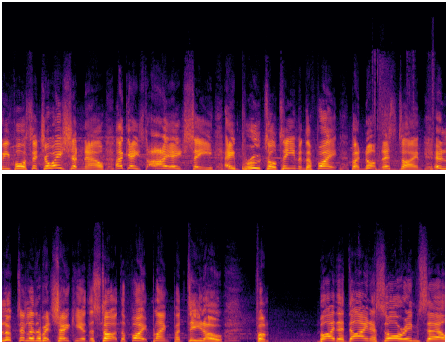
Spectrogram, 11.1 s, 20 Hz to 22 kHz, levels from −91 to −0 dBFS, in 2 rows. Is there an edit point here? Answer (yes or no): no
